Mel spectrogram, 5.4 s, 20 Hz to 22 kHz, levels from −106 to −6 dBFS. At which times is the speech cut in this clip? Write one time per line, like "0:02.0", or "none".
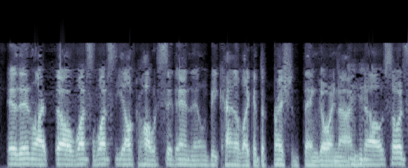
0:01.2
